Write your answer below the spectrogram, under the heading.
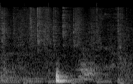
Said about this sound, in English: Are you yawning?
